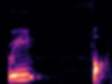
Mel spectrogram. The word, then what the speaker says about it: prefer: Esse verbo aqui, prefer, né? Prefer. A sílaba tônica mais forte foi a última.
